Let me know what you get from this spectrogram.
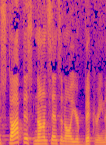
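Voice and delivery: ordinary talk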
